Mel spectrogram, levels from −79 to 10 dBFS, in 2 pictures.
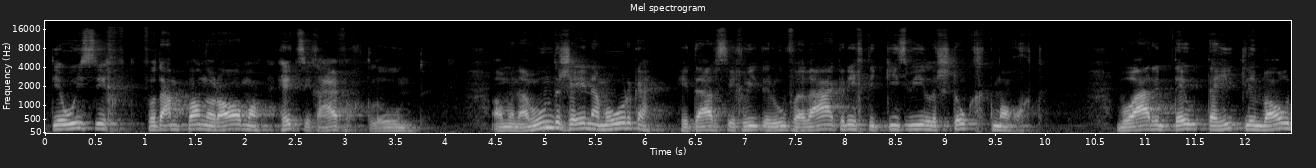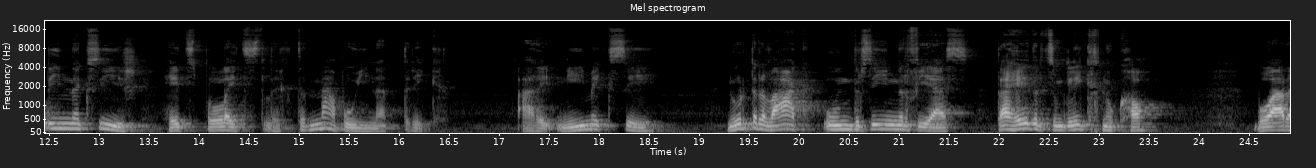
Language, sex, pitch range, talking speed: German, male, 115-150 Hz, 135 wpm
